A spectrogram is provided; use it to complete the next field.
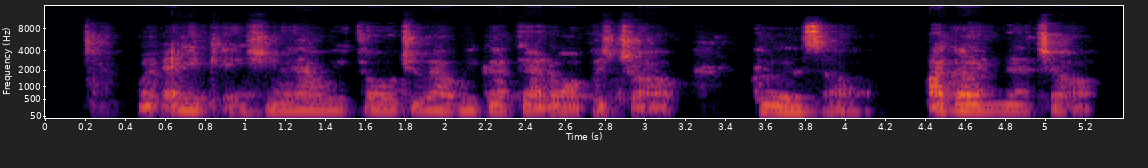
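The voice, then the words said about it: Hoarse voice. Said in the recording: “Excuse my hoarse voice. I've been screaming a little bit.”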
